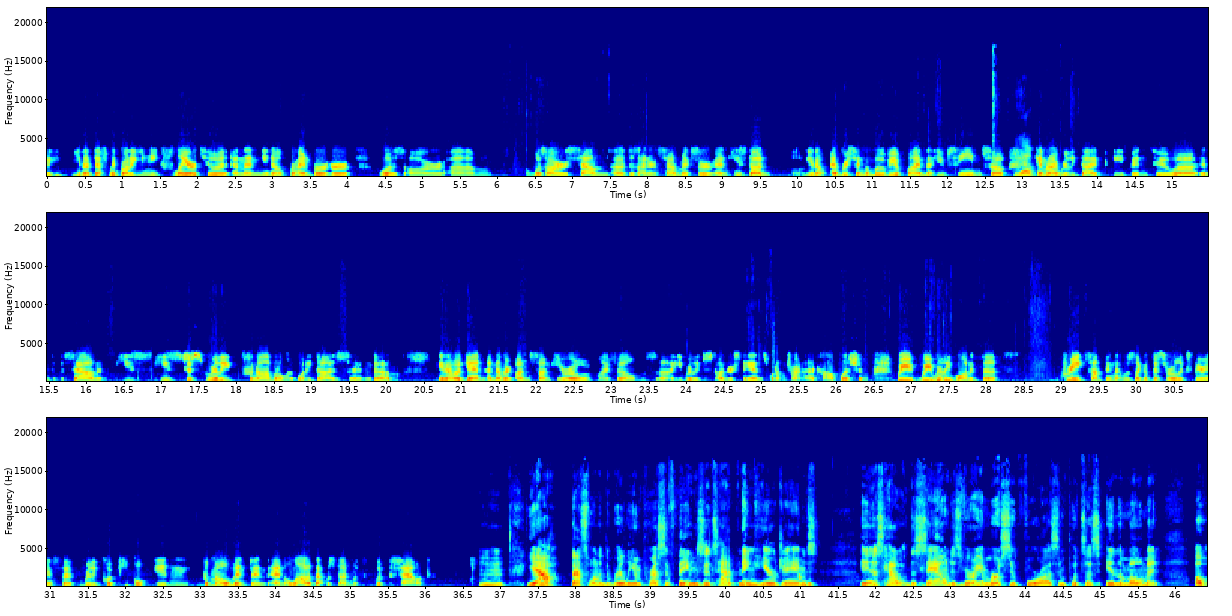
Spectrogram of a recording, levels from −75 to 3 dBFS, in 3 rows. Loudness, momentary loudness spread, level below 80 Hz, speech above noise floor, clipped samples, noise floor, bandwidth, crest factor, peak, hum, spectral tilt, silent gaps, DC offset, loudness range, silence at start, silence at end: -25 LUFS; 12 LU; -74 dBFS; 33 dB; under 0.1%; -58 dBFS; 17 kHz; 20 dB; -4 dBFS; none; -3.5 dB/octave; none; under 0.1%; 6 LU; 0 s; 0 s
